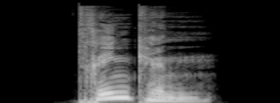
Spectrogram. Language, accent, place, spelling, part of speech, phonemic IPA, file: German, Germany, Berlin, Trinken, noun, /ˈtʁɪŋkən/, De-Trinken.ogg
- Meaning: gerund of trinken: 1. drinking (consumption of liquids) 2. drinking (alcohol abuse) 3. something to drink, a beverage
